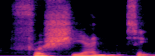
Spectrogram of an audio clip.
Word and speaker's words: Frusciante: Well, because there's the wine called Chianti. So you say Chianti and Frus. That's easy. Frus. F-R-U-S. Frus Chianti. Frus Chianti. Frusciante. See, then you start bending it, you see.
